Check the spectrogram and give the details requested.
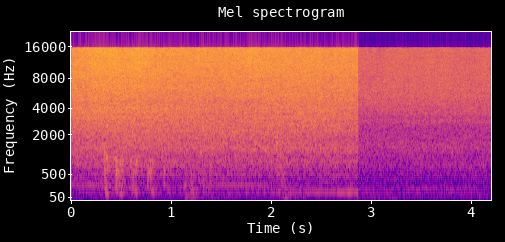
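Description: Jell-O sizzling in a hot cast-iron skillet: a steady hiss that drops off abruptly about three seconds in, leaving only a faint hiss.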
